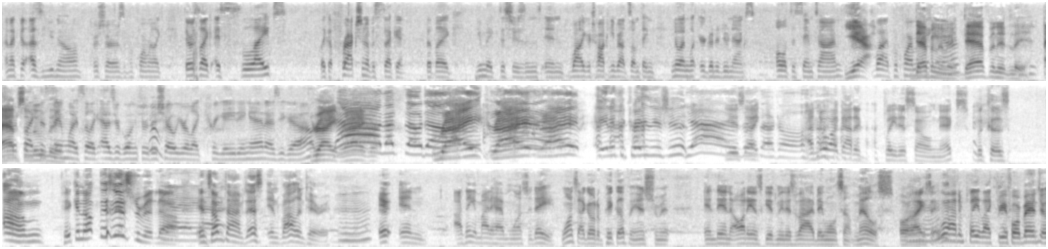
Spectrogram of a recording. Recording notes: Telluride Blues and Brews festival. We did this interview on my cell phone next to a stream in the middle of the mountains.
